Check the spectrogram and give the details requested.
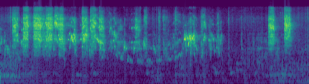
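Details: Budgerigars chirp happily: a loud opening flurry of shrill chatter, then softer warbling and squeaky notes, fading briefly before a final pair of sharp chirps.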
